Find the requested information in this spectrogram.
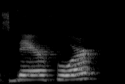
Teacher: Therefore, I hear a vibration. So that's voiced.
